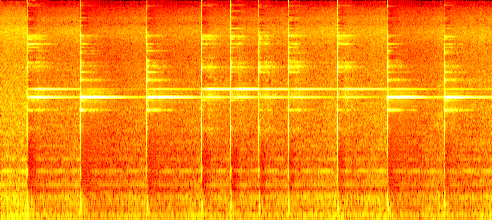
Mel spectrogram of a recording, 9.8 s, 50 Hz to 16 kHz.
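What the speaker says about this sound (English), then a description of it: "Well, it rings like an anvil." A 250 lb machined steel anvil, its top face still rough and unfinished, struck about a dozen times in an uneven rhythm, each sharp metallic hit leaving a bright, sustained ringing tone that hangs between blows, close and clear with no talking.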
